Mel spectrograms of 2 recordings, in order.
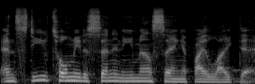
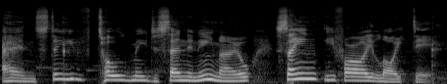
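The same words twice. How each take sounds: First: It is read in the speaker's normal voice. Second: It is read in a put-on regional accent.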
